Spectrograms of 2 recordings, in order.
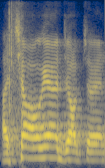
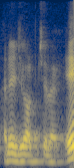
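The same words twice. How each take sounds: First: Brightly relieved, taking the loss cheerfully; happy. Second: Low, soft, defeated sigh of a man who lost his job; mock crying. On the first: Acted. Teacher acting a man glad his job is gone, cheerful. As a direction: greet the news as a lucky break. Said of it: "एक है खुश". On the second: Teacher acting a man mourning his lost job, low and soft. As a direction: sound crushed by the news, lower and softer. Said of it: "एक तो रो रहा है".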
